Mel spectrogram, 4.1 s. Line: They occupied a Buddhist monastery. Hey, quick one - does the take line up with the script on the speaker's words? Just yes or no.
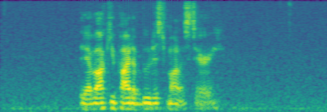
no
